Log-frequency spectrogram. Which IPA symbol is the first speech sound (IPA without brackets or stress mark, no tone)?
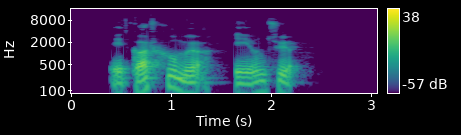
e̝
